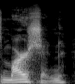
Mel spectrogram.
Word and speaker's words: Marcion: It's pronounced Martian, but he was not from Mars. It's Marcion.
